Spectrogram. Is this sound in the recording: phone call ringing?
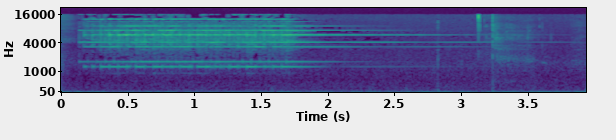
yes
